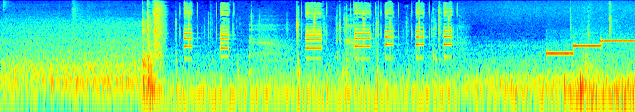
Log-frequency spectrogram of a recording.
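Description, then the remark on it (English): Someone dials a telephone: a rapid, uneven run of about a dozen electronic telephone keypad tones, clear over a low background hum, followed by three rising beeps. “I'll phone them from the office.”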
